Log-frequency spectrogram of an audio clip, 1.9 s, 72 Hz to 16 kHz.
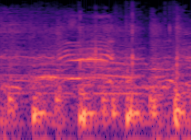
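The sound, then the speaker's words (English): A large crowd of soccer fans at a Chicago Fire game chants together in a sustained, sing-song roar, with steady thumping beats landing about twice a second beneath the massed voices. “And for the past 20 years, soccer fans have chanted it at Chicago Fire games.”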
